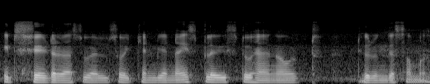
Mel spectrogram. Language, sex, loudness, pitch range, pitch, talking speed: English, male, -23 LUFS, 100-110 Hz, 105 Hz, 225 wpm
